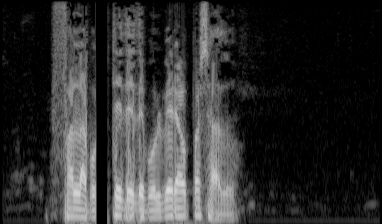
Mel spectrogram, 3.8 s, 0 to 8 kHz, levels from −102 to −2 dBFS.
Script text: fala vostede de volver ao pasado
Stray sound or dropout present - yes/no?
yes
